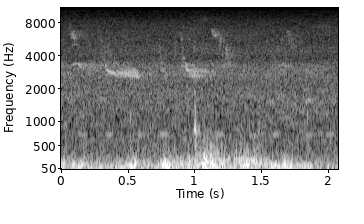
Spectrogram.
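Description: A putter softly taps a golf ball.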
